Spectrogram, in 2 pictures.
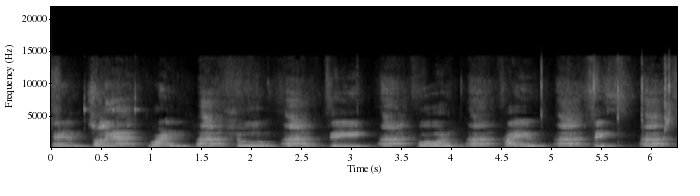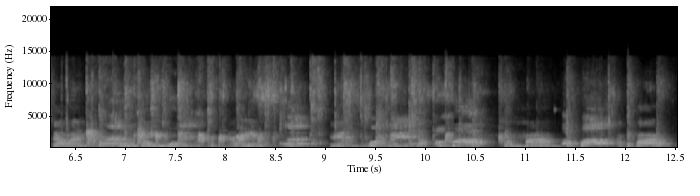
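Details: Adult speaker, therapist modelling speech; speech therapy modelling of counting.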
